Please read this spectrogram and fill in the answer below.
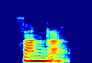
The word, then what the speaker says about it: Sandra: Sandra.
